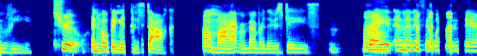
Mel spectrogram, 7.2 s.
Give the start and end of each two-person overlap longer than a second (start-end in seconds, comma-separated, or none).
none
